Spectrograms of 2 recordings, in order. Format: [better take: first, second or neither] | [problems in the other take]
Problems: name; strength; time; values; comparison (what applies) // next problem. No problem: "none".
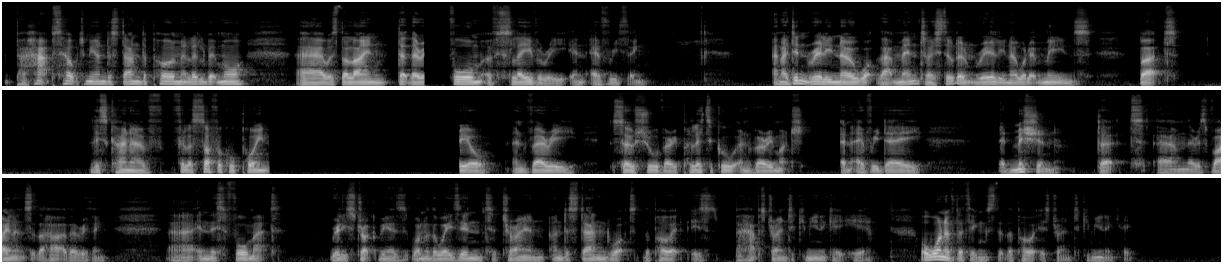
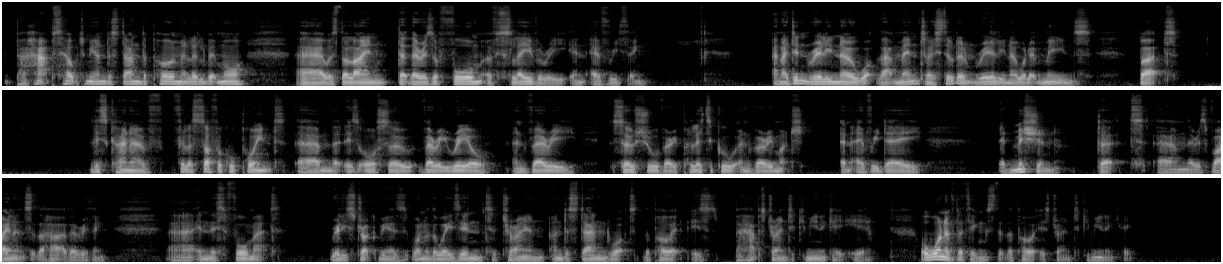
second | audio cutting out; at 4 s and at 15 s for 2 s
